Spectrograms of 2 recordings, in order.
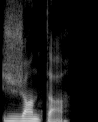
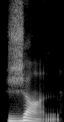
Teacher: Now, the absolutely crucial point here is that starting J sound. It is definitely not a hard jumping J like you'd hear in the English word jump. It's incredibly soft. Actually, think of it much more like the S sound right in the middle of the English word measure.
